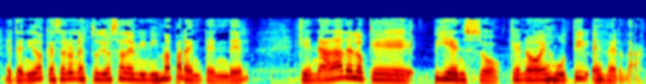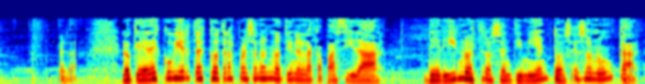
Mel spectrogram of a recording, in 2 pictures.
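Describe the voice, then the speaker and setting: A woman's voice: medium pitch, brisk, darkish tone. A woman, talking through ideas as a guest in an earnest, teacherly way with lots of rhetorical questions. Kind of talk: conversational explanatory talk. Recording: dull lo-fi audio with faint music.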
